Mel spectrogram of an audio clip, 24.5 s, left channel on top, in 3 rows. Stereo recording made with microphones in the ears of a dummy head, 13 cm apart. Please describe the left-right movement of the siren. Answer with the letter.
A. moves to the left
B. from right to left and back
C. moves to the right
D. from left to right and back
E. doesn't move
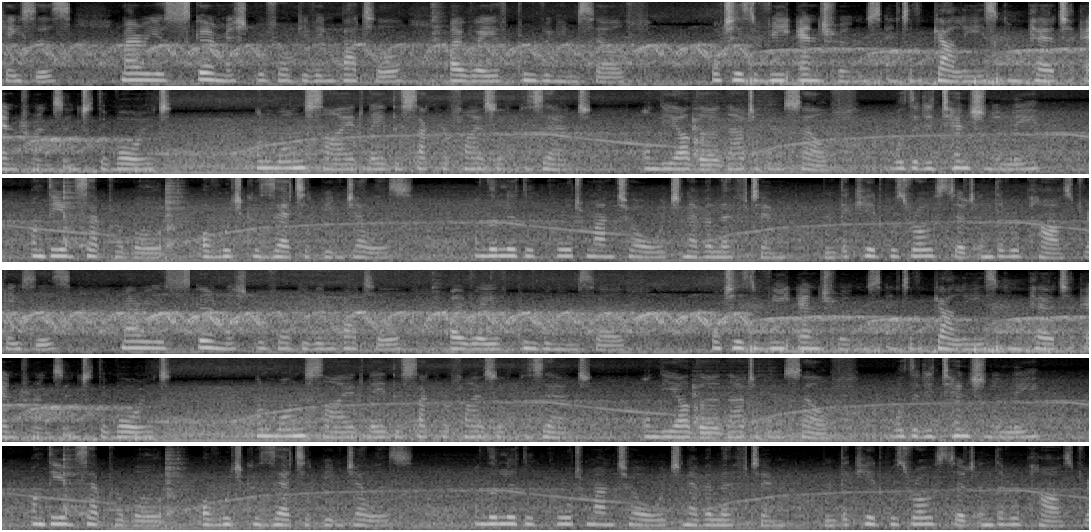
A.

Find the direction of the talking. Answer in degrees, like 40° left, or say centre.
50° left.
